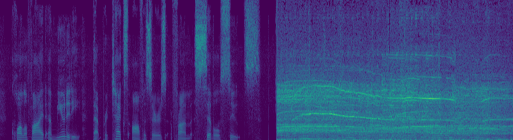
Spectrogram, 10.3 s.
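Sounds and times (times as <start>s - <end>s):
speech: 0.3s - 6.6s
crowds at Kinshasa's Ndolo Airport cheering Pope Francis's arrival: 5.6s - 10.2s
high whistle-like tones: 5.6s - 10.2s.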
